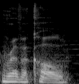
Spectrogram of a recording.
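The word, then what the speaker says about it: Revachol: strong forever call can he says it like River coal what is River shawl if I feel better about my pronunciations now intoxicants yeah I guess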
